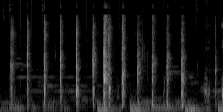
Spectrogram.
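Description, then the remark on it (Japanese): A few people clap lightly and unevenly, about a dozen soft claps spread over a few seconds with no talking. “なんか、拍手薄いな、まあしょうがないか。”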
